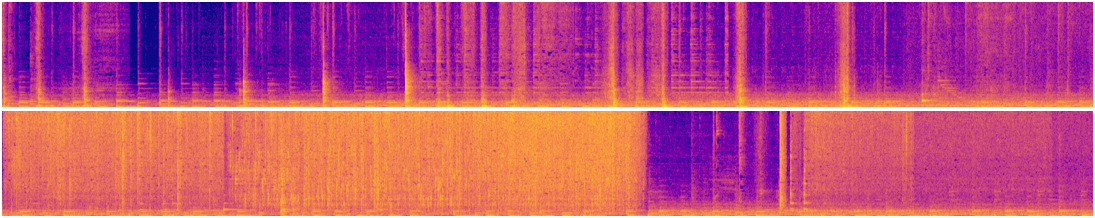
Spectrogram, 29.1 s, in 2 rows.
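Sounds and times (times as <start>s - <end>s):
vegetables sizzling in hot oil: 14.6s - 23.2s, 25.1s - 29.0s.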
